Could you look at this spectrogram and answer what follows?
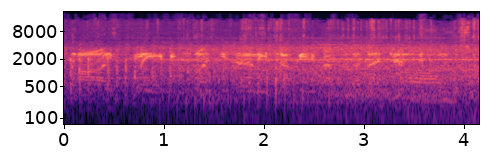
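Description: A Chinook HC5 twin-rotor helicopter with two Honeywell engines flying a display at the RIAT 2024 airshow, giving a loud, steady engine roar and rotor drone throughout, with no break.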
